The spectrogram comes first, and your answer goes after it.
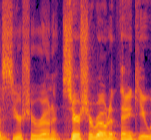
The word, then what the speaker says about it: Saoirse: You got the girl I can never pronounce her name. Saoirse Ronan.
